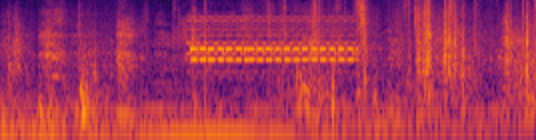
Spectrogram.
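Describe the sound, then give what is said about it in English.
A telephone rings in one sustained warbling burst in the middle, bright and fairly loud over steady background noise. “She clumsily picks up the phone.”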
